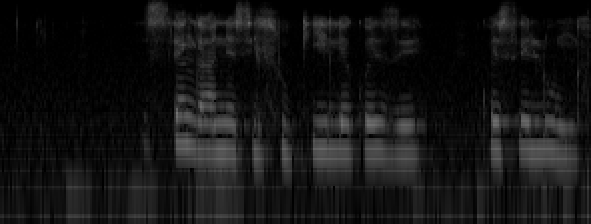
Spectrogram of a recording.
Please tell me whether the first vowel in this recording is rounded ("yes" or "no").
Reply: no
